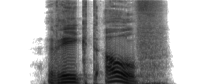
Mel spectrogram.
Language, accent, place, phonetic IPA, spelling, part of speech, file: German, Germany, Berlin, [ˌʁeːkt ˈaʊ̯f], regt auf, verb, De-regt auf.ogg
- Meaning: inflection of aufregen: 1. third-person singular present 2. second-person plural present 3. plural imperative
